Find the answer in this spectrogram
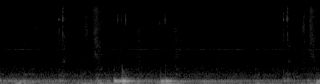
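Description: A few faint, scattered clicks of computer keys being pressed while code is edited, with a couple of soft low thuds between them.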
